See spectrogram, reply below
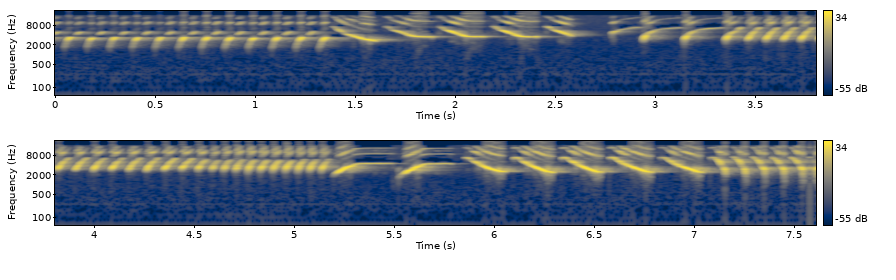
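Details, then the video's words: Caged canary, continuous lively song of sharp chirps and rolled trills: an even high buzzy trill first, then bright downslurred whistles, a fast rattling roll, and spaced falling chirps. "Kenari GACOR PANJANG Cuit CUIT EMOSI"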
